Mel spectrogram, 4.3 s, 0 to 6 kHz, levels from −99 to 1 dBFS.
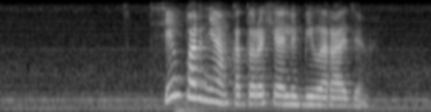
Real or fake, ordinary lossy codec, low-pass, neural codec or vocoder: real; Opus, 24 kbps; 5.4 kHz; none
